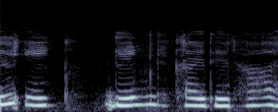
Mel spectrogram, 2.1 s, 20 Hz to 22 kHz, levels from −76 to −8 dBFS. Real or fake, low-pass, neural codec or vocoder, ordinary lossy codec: fake; 7.2 kHz; codec, 44.1 kHz, 3.4 kbps, Pupu-Codec; none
